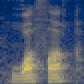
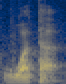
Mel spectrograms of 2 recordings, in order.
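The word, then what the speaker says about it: وثق: as I was earlier, which means the pronunciation is with the tha and with the qaf as wathaq, not like wata or something.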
